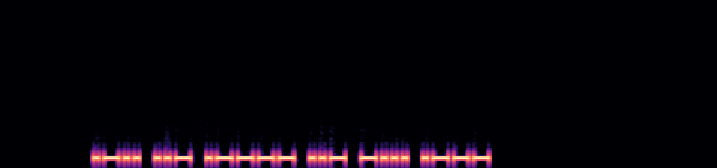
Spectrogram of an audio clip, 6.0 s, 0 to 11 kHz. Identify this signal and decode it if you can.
Morse code, heard as a keyed tone, about 28 wpm, 700 Hz. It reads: LU1UBJ
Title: DXCC-100 Call Signs - 6 Characters - 28wpm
